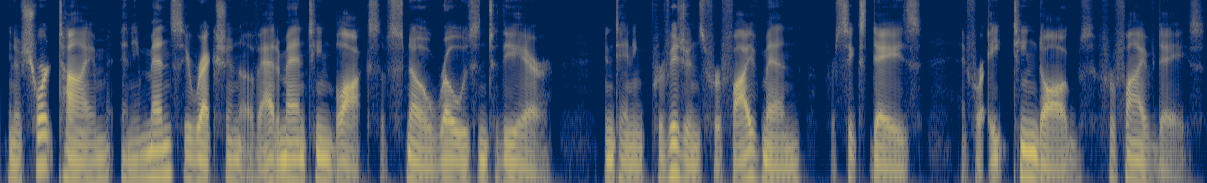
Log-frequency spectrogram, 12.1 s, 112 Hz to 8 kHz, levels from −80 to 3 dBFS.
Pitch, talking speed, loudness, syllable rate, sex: 90 Hz, 155 wpm, -23 LUFS, 4.2 syllables/s, male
